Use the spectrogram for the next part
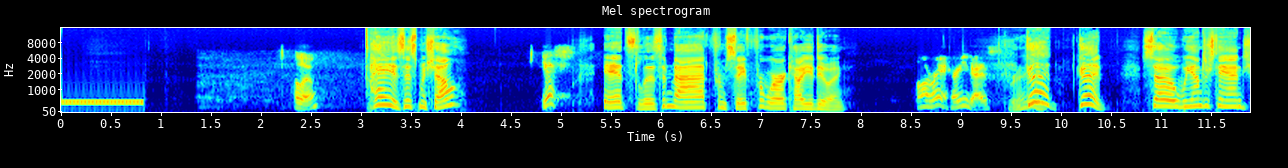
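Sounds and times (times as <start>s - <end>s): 
telephone dial tone as a call is placed: 0.0s - 0.8s
speech: 2.3s - 4.1s, 4.8s - 7.9s, 8.6s - 11.8s.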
